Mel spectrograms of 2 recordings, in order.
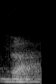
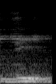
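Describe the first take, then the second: First: The word ends in a short 'uh' vowel. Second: The word ends in a long 'ee' vowel. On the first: The next word starts with a consonant sound. "কেউ কেউ কোনো জায়গায় কি বলে" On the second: The next word starts with a vowel sound. "ভয়েল দিয়ে যদি শুরু হয় তাহলে বলবো দি"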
